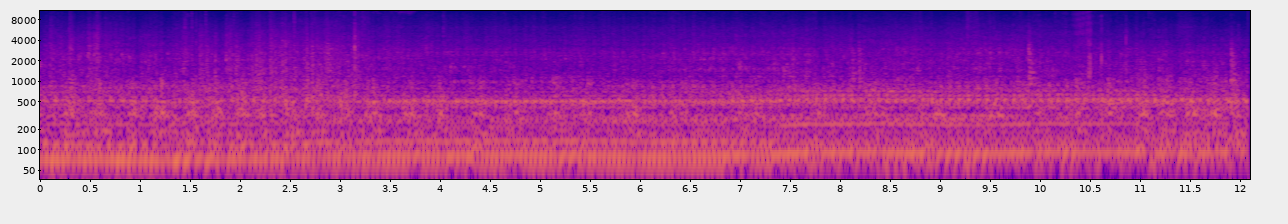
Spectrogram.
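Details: Abandoned 1957 Chevy Viking truck, parked over 50 years and revived, one cylinder found with no compression: low, steady, heavy droning rumble underneath as it rolls along; driveline rumble, source not confirmed.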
